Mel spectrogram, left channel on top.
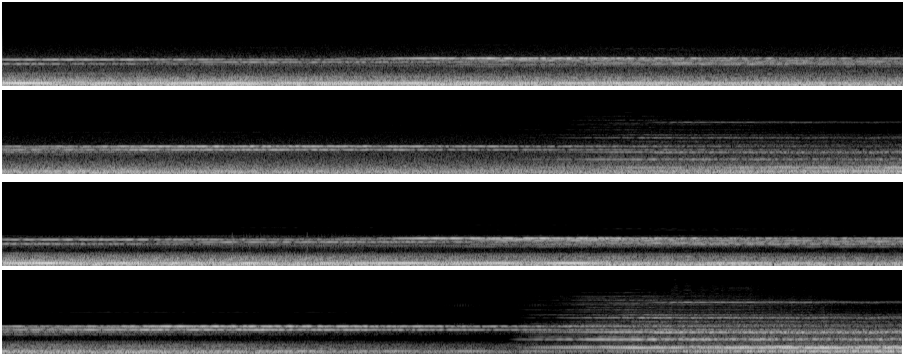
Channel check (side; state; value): left; noise; rumble, 8 dB below the sound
